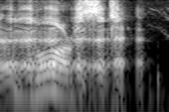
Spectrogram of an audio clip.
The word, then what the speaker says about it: Wurst: It sounds like worse for the worst. Conchita well, it's like for a the sausage, worst. isn't it? Wurst.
